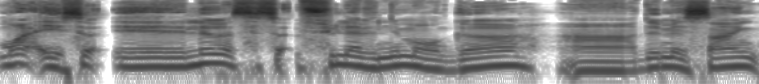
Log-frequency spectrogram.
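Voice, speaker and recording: On a very clean recording with a silent background and a dry, close sound with no echo, a man talks at a medium pitch with ordinary pitch variation. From Quebec. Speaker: adoptee telling his story. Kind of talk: casual interview. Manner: halting, repeats words.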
